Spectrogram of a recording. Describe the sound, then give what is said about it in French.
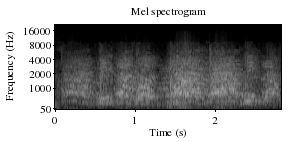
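A large crowd in the street in Iran chants anti-regime slogans, including "death to the dictator", in unison outdoors, loud and dense, its voices rising and falling in rhythmic surges with each repeated phrase, filling the whole span without pause. “Dans la rue, la foule scande des slogans anti-régime ou encore mort au dictateur, référence à l'ayatollah Ramenei, le guide suprême.”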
